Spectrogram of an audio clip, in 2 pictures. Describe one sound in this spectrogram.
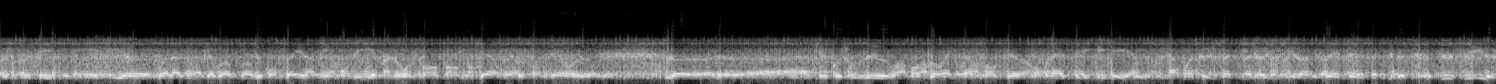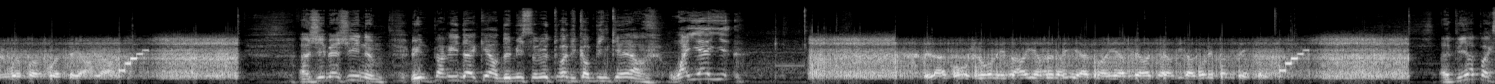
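A man talks through a crackly, muffled radio loudspeaker.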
